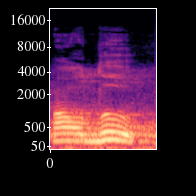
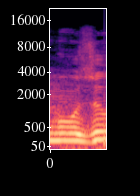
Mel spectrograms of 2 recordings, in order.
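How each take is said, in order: First: The middle consonant is a d sound. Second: The middle consonant is a z sound. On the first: This is the pronunciation outside Urdu and Persian. "এমনি না হলে কি মৌদু" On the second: This is the Urdu and Persian pronunciation. "উর্দুতে ফার্সিতে দোয়ারটা জোয়া উচ্চারণ হয়"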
